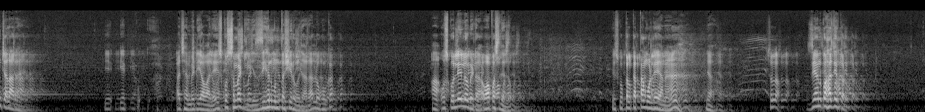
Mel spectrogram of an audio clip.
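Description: A man preaches forcefully into a microphone, heard through loudspeakers in an echoing hall.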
